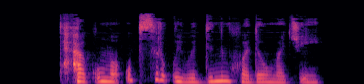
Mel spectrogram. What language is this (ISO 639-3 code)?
kbd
